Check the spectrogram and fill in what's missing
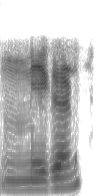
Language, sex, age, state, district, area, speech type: Telugu, male, 45-60, Telangana, Peddapalli, urban, conversation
